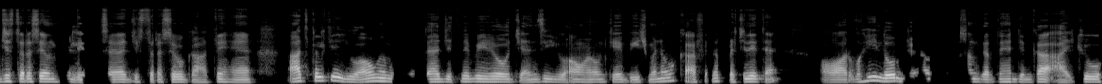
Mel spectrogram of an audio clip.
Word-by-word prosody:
जिस 140 +1 0
तरह 135 0 +4
से 135 0 +3
उनकी 130 -1 -2
लेंस 110 - -6
है, 115 0 +3
जिस 115 0 -7
तरह 115 - -2
से 120 +1 0
वो 120 - +3
गाते 110 +3 -2
हैं 110 0 0 0.4
आजकल 155 +4 +4
के - - +6
युवाओं 130 -2 +3
में 140 - 0 0.5
जितने 125 +2 -1
भी 130 -1 +2
वो 125 -1 +4
जेन 115 0 -3
ज़ी 130 +2 -2
युवा 115 -2 -1
हैं 110 - -1
उनके 115 0 -2
बीच 110 +1 -4
में 115 - 0
ना 145 - +1
वो 155 - -1
काफ़ी - - -2
ज्यादा 145 0 -3
प्रचलित 130 +3 +1
हैं। - - -3 0.4
और 110 +1 +1
वही 150 +10 +1
लोग 150 -1 +6
जो 135 - -9
है - - -11
उनको 130 - -10
पसंद 130 -3 -7
करते 115 +2 -2
हैं 125 -1 -2
जिनका 115 +1 +1
आईक्यू 115 +4 0
120 Hz, 235 wpm, -23 LUFS, 115-135 Hz, 0.5 s, के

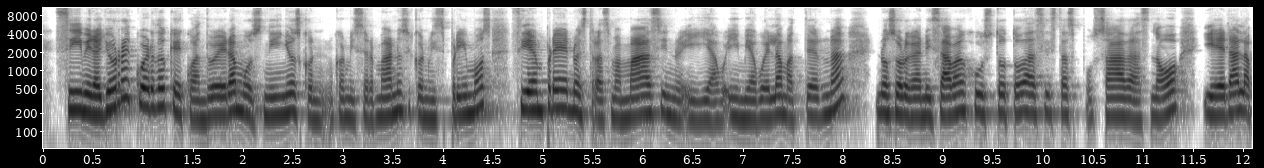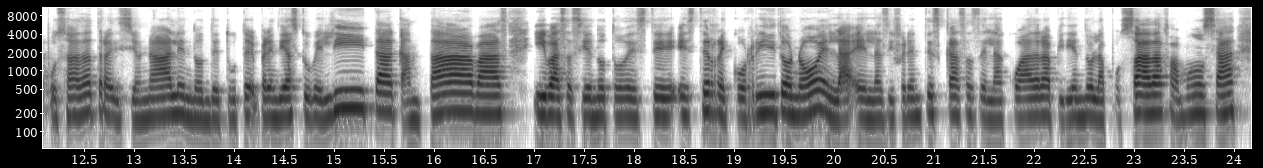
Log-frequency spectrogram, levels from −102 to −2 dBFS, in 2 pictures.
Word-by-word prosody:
Sí, 230 -1 +3
mira, 195 -3 +7
yo 230 +5 +6
recuerdo 265 -7 +4
que 215 -6 0
cuando 170 +1 -1
éramos 195 -1 +3
niños 190 +3 +1
con 170 -3 -6
con 170 +1 -6
mis 170 0 -6
hermanos 180 +6 0
y 225 - -13
con 180 -3 -3
mis 165 0 -5
primos, 195 +8 0 0.2
siempre 235 +1 +3
nuestras 190 -6 -2
mamás 180 +4 +2
y 200 - -1
nue 170 -2 -4
y 160 0 -4
ab 155 0 -5
y 175 -1 -3
mi 165 0 -1
abuela 170 +4 0
materna, 185 - -1 0.3
nos 200 -1 0
organizaban 185 +2 +2
justo 205 -1 -3
todas 200 0 0
estas 195 -1 -6
posadas, 175 -2 -2
¿no?, 195 +7 +1 0.2
y 190 - 0
era 195 +3 +4
la 210 -3 0
posada 180 +4 -3
tradicional 175 -1 -2
en 185 -2 -2
donde 165 -1 -5
tú 165 0 -12
te 185 +1 -3
prendías 175 0 -2
tu 180 - -5
velita, 225 +5 +1
cantabas, 195 +5 +3 0.2
ibas 190 -1 +2
haciendo 175 0 -4
todo 175 0 -5
este 175 +2 -3
este 185 +4 -2
recorrido, 195 +2 0
¿no?, 190 +6 +3
en 200 -7 0
la 160 +1 +1
en 170 -1 -2
las 165 0 -6
diferentes 180 +3 -7
casas 190 -2 -5
de 175 -2 -8
la 160 0 -6
cuadra 180 +2 -1
pidiendo 175 +2 -4
la 165 -1 -2
posada 195 +5 +3
famosa, 195 +2 -1
185 Hz, 165 wpm, -23 LUFS, 175-200 Hz, 0.3 s, mira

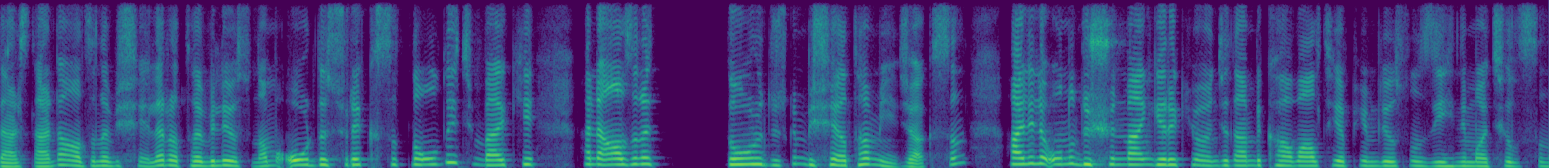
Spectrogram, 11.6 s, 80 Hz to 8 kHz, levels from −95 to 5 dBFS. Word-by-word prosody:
derslerde 175 +4 -1
ağzına 210 -2 -1
bir - - -8
şeyler 200 +4 -3
atabiliyorsun 210 -3 +1
ama 195 +1 -4
orada 250 +1 +4
süre 255 +1 -1
kısıtlı 265 0 -5
olduğu 270 +6 +1
için 290 -8 -5
belki, 240 +3 +1 0.3
hani, 280 -2 +2
ağzına 270 +2 +3 0.6
doğru 275 0 +6
düzgün 250 +4 -9
bir 245 - 0
şey 250 +1 +2
atamayacaksın. 225 - -2 0.3
Hâliyle 290 +1 +5
onu 280 +1 -1
düşünmen 265 -1 +2
gerekiyor. 255 -2 +2
Önceden 220 +1 -2
bir - - +1
kahvaltı 210 -1 -1
yapayım 205 -1 -2
diyorsun, 205 +1 -1
zihnim 190 0 -2
açılsın, 185 0 -5
230 Hz, 155 wpm, -24 LUFS, 205-265 Hz, 0.6 s, doğru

